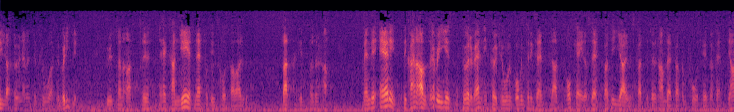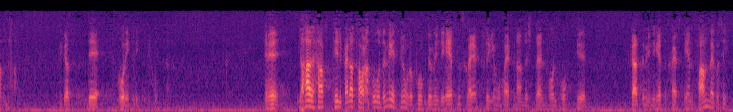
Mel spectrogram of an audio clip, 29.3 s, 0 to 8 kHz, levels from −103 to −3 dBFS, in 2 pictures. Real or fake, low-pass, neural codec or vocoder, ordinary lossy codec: fake; 7.2 kHz; codec, 16 kHz in and 24 kHz out, 0.8 kbps, FocalCodec, streaming, 65536 codes; MP3, 24 kbps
